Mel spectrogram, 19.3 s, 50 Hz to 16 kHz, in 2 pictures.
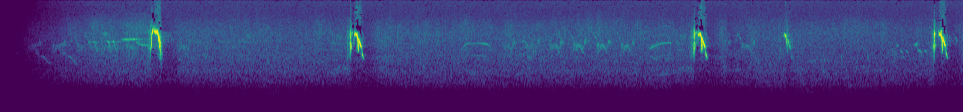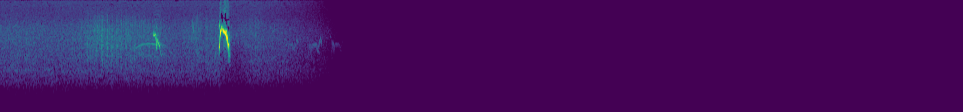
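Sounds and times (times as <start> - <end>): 
Citrine Wagtail calls: 0.4 - 13.0.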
